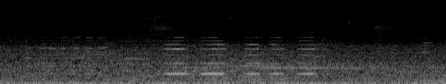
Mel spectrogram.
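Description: A Long Island Rail Road train running past the platform with a steady low rumble. About halfway through, five short evenly spaced beeps sound, about three a second.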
